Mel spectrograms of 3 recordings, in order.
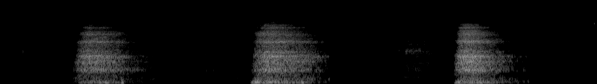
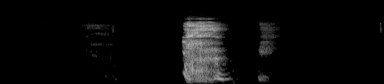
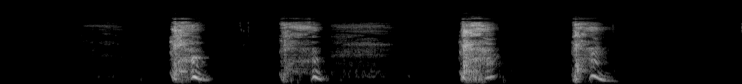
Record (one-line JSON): {"exhalation_length": "6.0 s", "exhalation_amplitude": 4379, "exhalation_signal_mean_std_ratio": 0.42, "cough_length": "3.8 s", "cough_amplitude": 27551, "cough_signal_mean_std_ratio": 0.26, "three_cough_length": "7.4 s", "three_cough_amplitude": 25548, "three_cough_signal_mean_std_ratio": 0.32, "survey_phase": "beta (2021-08-13 to 2022-03-07)", "age": "45-64", "gender": "Female", "wearing_mask": "No", "symptom_none": true, "smoker_status": "Never smoked", "respiratory_condition_asthma": false, "respiratory_condition_other": false, "recruitment_source": "REACT", "submission_delay": "1 day", "covid_test_result": "Negative", "covid_test_method": "RT-qPCR"}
